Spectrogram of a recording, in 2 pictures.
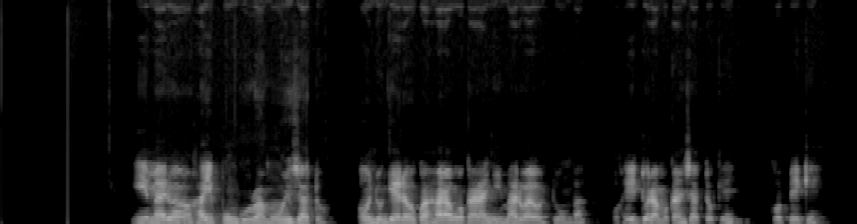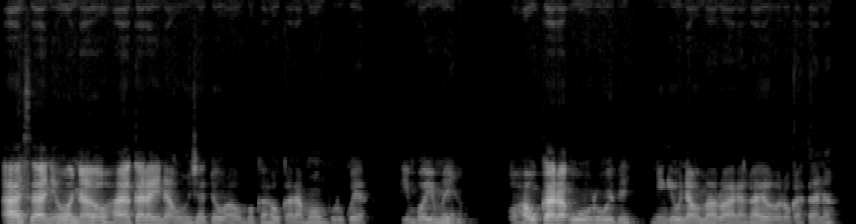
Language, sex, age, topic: Oshiwambo, female, 18-24, finance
